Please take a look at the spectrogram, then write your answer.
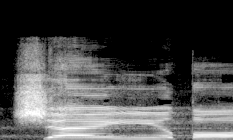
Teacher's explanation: To dibaca panjang 2 kali ketukan atau 2 harokat. Ini dinamakan dengan mad tabi'i muqaddar karena ada harokat fathah tegak di atas huruf ta.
